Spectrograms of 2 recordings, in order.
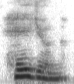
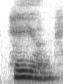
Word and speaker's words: Hye Yun: It's pronounced Hae-yoon. Hae-yoon.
